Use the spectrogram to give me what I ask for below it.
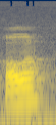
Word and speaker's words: Jolo: catholic cathedral on jolo island island holo i don't know how you guys pronounce it hola yeah like polo island uh 27 dead at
